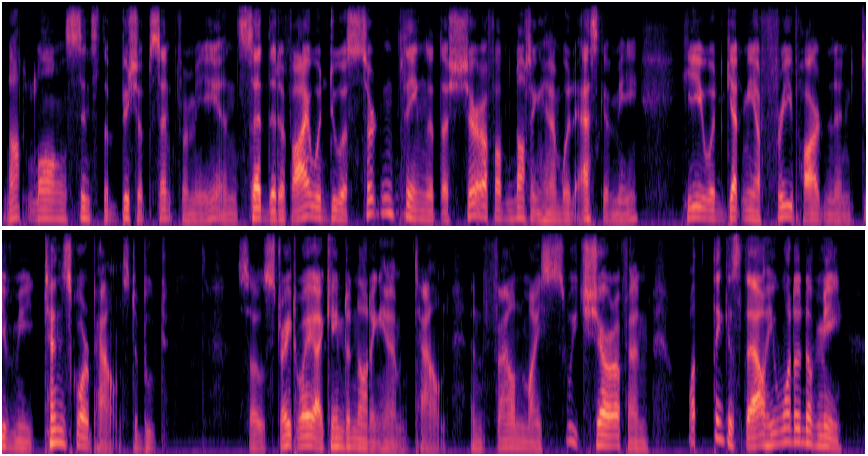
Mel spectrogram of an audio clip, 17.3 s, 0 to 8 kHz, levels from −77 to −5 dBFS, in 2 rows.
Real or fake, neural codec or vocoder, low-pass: fake; codec, 24 kHz, 6 kbps, HILCodec; 7.2 kHz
